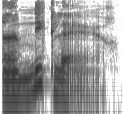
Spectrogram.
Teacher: So you can see I make this little liaison between the two.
